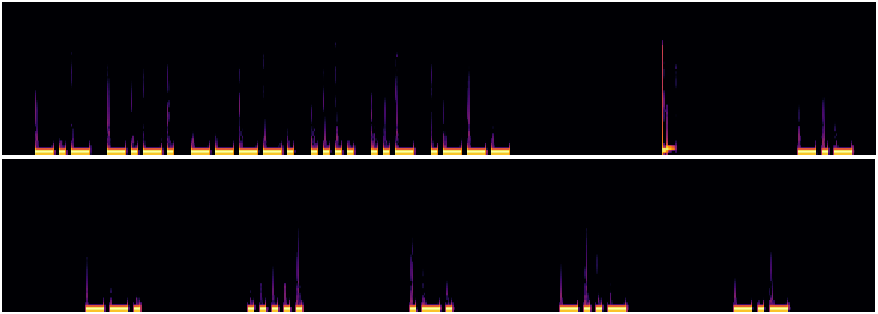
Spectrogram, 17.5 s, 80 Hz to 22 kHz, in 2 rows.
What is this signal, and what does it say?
Morse code, heard as a keyed tone, about 20 wpm, spaced as for 10 wpm, 700 Hz. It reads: KC9HUJ KG5RXK
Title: USA Call Signs - 6x Character Spacing - 20wpm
